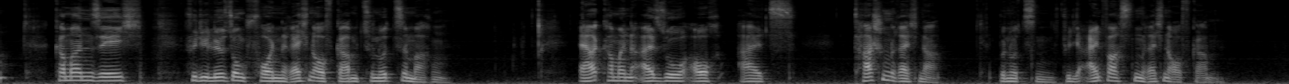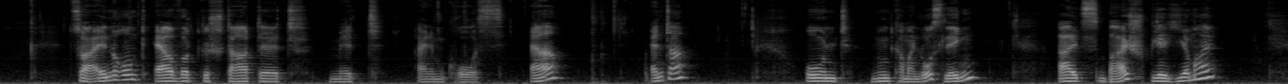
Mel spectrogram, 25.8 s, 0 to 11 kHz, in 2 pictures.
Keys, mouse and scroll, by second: 14.0 click, 16.7 shift+r, 17.0 Return.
